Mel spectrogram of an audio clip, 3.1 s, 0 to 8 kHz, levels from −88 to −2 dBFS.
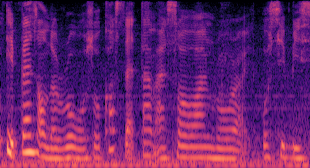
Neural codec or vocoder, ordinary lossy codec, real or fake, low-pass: none; none; real; none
